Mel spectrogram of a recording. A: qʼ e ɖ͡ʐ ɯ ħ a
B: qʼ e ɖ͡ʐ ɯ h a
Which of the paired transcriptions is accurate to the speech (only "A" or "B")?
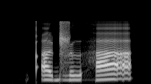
B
